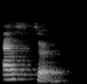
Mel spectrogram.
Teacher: And these exceptions are words like Esther. So you have to produce the TH in this word with the t sound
